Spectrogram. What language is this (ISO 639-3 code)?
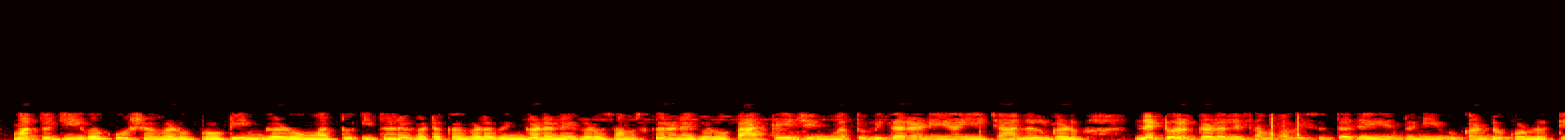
kan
